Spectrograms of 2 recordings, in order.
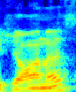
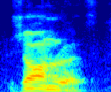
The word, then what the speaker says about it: genre: This genre is a French word, and that's why it's pronounced like that.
